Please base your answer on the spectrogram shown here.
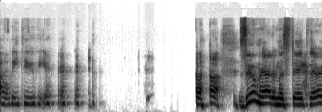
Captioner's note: laughing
